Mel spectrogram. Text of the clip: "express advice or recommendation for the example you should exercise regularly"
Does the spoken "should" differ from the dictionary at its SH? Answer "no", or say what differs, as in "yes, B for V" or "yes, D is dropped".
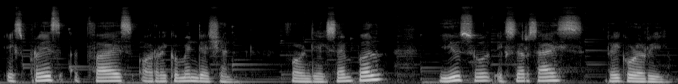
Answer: yes, S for SH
